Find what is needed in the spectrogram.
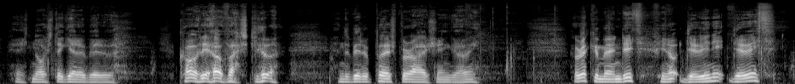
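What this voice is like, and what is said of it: Out of breath, audible breathing. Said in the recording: “I'm a bit out of breath. ... if you can hear me breathing, that's what it's about. ... I'm kind of catching my breath now.”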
